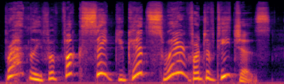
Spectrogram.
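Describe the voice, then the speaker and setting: A woman voicing gossipy, excitable school pupils in an audiobook-style story, snappish and badgering. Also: very high-pitched, moderate pace, no room sound, studio quality, pitched above the performer's own voice, exaggerated voice. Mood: scandalized. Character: gossipy, nosy schoolgirl students, shrill and excitable.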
